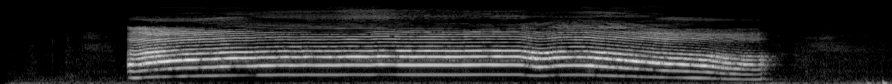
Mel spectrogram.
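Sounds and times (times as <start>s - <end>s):
person screaming: 1.3s - 7.8s.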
